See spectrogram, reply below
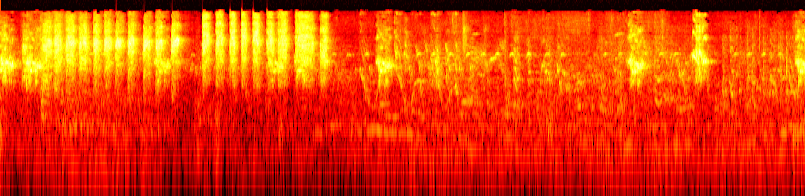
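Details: Budgerigars in their aviary: a burst of rapid, buzzy, high chirps repeated about four times a second for two seconds, then a second burst, then scattered sharp squawks and warbling notes from several birds.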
